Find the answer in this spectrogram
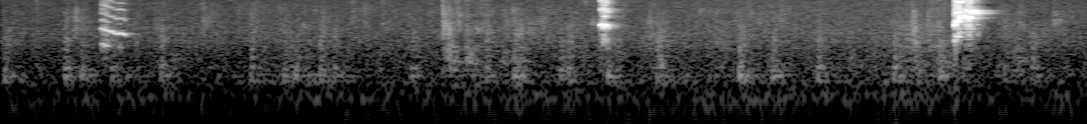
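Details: Rosy-faced lovebird on a rainy day giving three separate sharp, high chirps, each a bit louder than the last, over faint clicking and rustling.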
